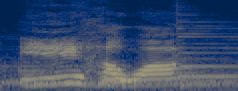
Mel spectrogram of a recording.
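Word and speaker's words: Oíche mhaith: One dialect would pronounce it as Ihawa.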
